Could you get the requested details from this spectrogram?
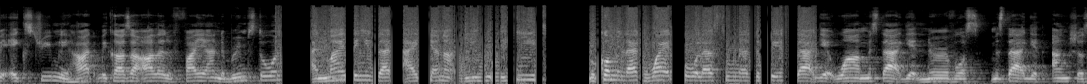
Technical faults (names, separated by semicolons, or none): low bit depth without dither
